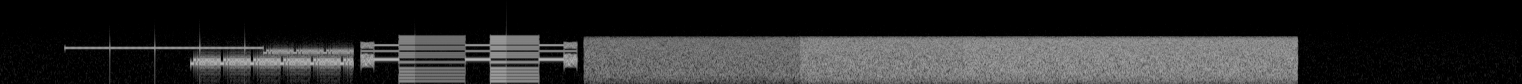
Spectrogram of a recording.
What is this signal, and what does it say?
Dial-up modem handshake (V.34 or later), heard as a whistle, warbles, then hiss.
